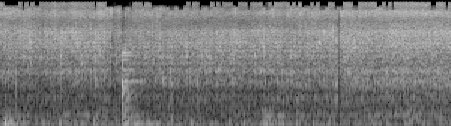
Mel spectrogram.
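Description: Shrimp and onion frying together in a pan, a loud close hiss of sizzling oil with spatula stirring and a single sharp clack near the start, no voices.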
